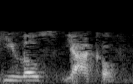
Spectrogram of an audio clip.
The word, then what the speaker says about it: Gilas Yaakov: How do you say that? Gilas Yaakov.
